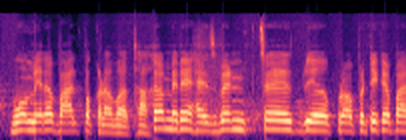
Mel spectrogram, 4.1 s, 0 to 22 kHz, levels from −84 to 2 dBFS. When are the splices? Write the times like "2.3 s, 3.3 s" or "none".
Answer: 1.5 s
